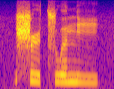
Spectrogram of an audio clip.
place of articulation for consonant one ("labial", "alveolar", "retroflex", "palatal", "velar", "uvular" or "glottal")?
retroflex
